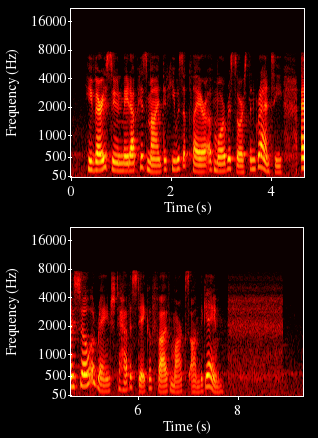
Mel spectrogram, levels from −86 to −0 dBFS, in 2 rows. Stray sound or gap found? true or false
false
